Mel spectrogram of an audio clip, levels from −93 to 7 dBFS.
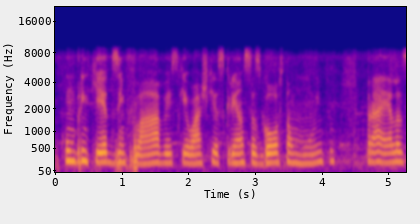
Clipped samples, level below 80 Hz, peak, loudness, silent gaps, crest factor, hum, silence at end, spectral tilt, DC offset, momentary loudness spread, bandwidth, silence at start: under 0.1%; -54 dBFS; -6 dBFS; -22 LUFS; none; 16 dB; none; 0 s; -5.5 dB/octave; under 0.1%; 10 LU; 9 kHz; 0 s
